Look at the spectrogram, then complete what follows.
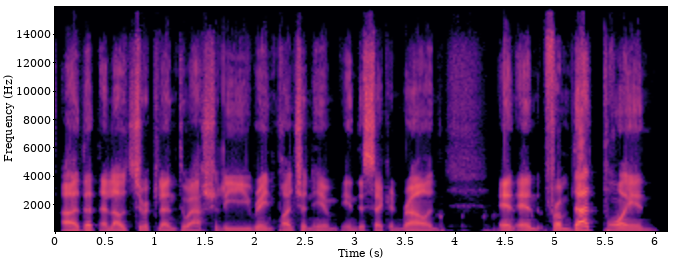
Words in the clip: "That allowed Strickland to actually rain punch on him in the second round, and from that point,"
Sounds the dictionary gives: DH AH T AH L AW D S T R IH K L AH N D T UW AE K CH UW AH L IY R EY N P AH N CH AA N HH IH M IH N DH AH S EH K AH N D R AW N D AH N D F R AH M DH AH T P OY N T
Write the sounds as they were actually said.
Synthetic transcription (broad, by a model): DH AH T AH L AW D S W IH K L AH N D T UW AE K CH UW AH L IY R EY N P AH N SH AA N HH IH M IH N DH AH S EH K AH N D R AW N D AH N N F R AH M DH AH T P OY N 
